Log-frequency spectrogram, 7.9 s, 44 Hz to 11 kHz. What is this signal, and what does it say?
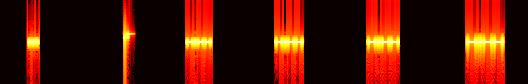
Morse code, heard as a keyed tone, about 38 wpm, spaced as for 8 wpm, 700 Hz. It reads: S YYYY
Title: Speed-Racing Single Letter-Number 30wpm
